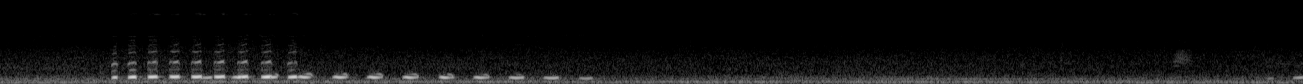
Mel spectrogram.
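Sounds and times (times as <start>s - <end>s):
steady low hum: 0.0s - 13.0s
bird hooting: 1.1s - 6.0s, 12.6s - 13.0s.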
